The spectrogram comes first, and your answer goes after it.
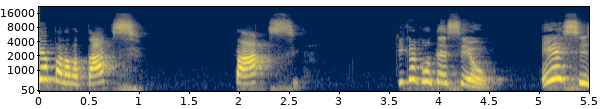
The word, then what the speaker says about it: táxi: é importante que é é uma letra com dois fonemas ao contrário do LH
